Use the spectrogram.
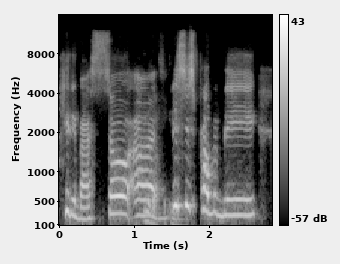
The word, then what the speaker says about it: Kiribati: with me on this yeah kiribati it's pronounced kiribati so uh this is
